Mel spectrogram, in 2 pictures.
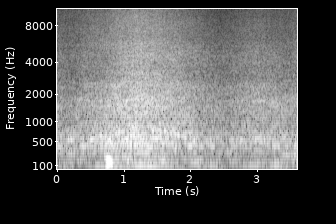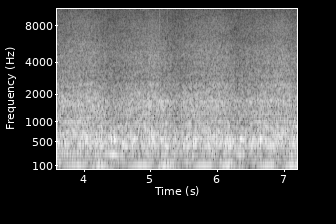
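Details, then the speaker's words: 2000 K11 Nissan Micra Sport, sat 10 years, fuel system drained and refilled: revs swell and sag unevenly instead of holding idle; idle surging, throttle body needs replacing. "There She Goes here's the surging Here Comes The Surge"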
